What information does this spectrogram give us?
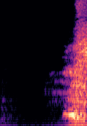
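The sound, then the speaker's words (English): A sudden breathy sneeze bursts out after a brief hush, its hissy rush swelling loud at the very end with no talking around it. “Bless you.”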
